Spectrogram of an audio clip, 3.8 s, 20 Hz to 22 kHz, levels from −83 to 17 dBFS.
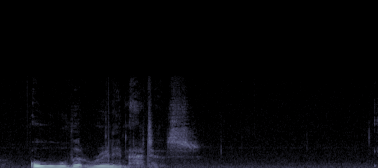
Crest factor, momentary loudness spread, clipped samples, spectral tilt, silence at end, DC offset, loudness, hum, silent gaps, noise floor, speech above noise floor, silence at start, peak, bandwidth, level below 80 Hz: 22 dB; 19 LU; under 0.1%; -7.5 dB/octave; 1.8 s; under 0.1%; -27 LUFS; 50 Hz at -65 dBFS; none; -63 dBFS; 36 dB; 0.3 s; -8 dBFS; 9.2 kHz; -72 dBFS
